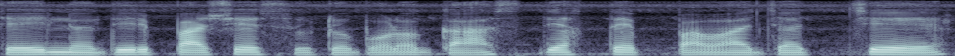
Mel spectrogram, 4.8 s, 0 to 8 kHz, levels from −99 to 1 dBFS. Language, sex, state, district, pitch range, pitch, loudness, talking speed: Bengali, male, Assam, Hailakandi, 110-120 Hz, 115 Hz, -22 LUFS, 115 wpm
